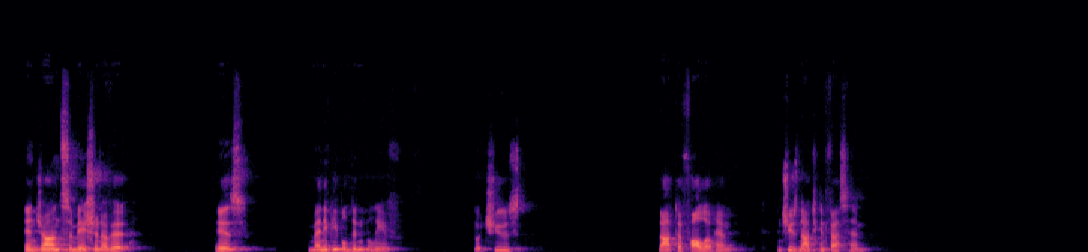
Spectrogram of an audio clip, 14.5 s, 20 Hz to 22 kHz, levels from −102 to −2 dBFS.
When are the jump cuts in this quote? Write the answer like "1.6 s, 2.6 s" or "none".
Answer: 6.3 s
